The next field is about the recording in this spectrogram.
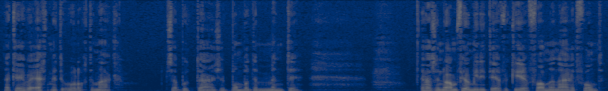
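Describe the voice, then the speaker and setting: An actor playing an older, frank and dominant man who reminisces intimately in short phrases, in a radio play with a husky, gravelly voice. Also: on the low side, steady tone, moderate pace, long pauses, warm tone, exaggerated voice. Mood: reflective.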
